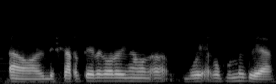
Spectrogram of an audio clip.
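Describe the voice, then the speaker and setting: A man with a Filipino accent, a native Cebuano speaker, chatting casually and haltingly as a caller, searching for words. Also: on the high side, little pitch movement, no echo. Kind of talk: casual chat. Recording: dull lo-fi radio call audio. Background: faint background music.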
